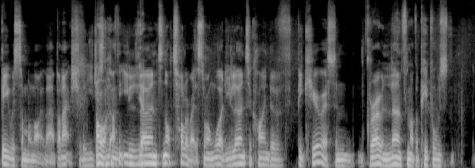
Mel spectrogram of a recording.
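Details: Adult man; normal speech.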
